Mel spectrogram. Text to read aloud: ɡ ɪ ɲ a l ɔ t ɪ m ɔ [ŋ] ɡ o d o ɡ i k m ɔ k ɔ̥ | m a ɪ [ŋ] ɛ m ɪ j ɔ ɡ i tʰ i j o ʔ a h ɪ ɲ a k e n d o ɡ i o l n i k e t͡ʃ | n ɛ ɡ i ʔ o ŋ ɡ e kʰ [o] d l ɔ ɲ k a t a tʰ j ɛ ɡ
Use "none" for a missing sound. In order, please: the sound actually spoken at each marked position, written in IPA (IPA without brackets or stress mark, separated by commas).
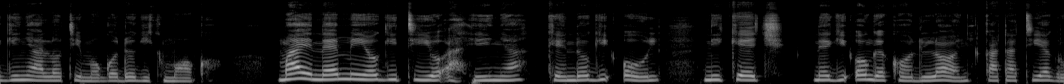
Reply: none, n, ɔ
